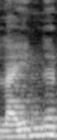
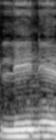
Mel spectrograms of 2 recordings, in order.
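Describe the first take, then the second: First: It starts with 'lie' and has two syllables. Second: It starts with 'lee' and has three syllables. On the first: The speaker calls it wrong. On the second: The speaker calls it right.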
